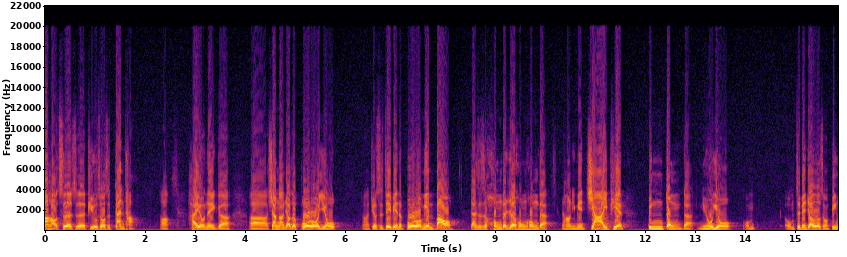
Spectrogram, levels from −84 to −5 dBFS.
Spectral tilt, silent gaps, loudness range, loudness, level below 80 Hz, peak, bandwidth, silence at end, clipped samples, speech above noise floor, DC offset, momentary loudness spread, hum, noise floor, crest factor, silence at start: -5 dB/octave; none; 3 LU; -17 LUFS; -52 dBFS; -8 dBFS; over 20 kHz; 0 s; under 0.1%; 36 dB; under 0.1%; 11 LU; none; -52 dBFS; 10 dB; 0 s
